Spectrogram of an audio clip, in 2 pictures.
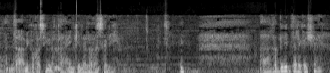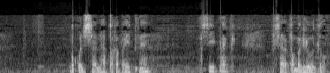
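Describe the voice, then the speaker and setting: A man's voice: medium pitch, unhurried, long pauses, close to an everyday voice. A man with a Filipino accent acting an earnest, loyal young best friend in a radio drama. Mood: wistful musing. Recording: dull lo-fi radio, faint music behind.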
